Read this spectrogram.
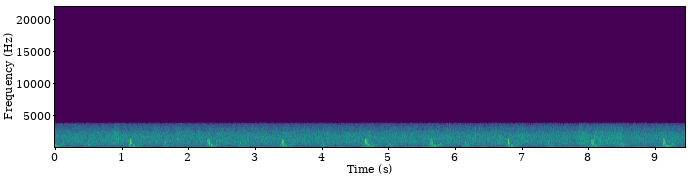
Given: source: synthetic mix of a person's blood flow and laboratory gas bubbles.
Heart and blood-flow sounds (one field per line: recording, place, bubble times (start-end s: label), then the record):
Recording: Doppler ultrasound of blood flow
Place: precordium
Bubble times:
no bubbles
From the record:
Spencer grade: 0 (complete lack of bubble signals)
